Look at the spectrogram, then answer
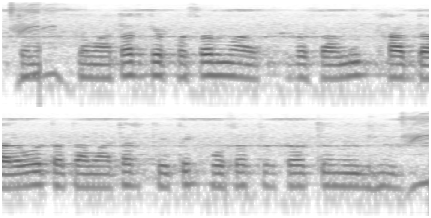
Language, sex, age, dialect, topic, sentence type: Chhattisgarhi, male, 25-30, Northern/Bhandar, agriculture, question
